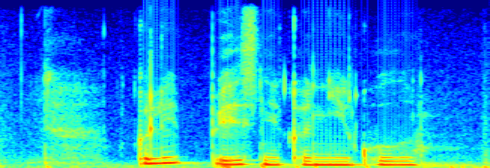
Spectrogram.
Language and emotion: Russian, sad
